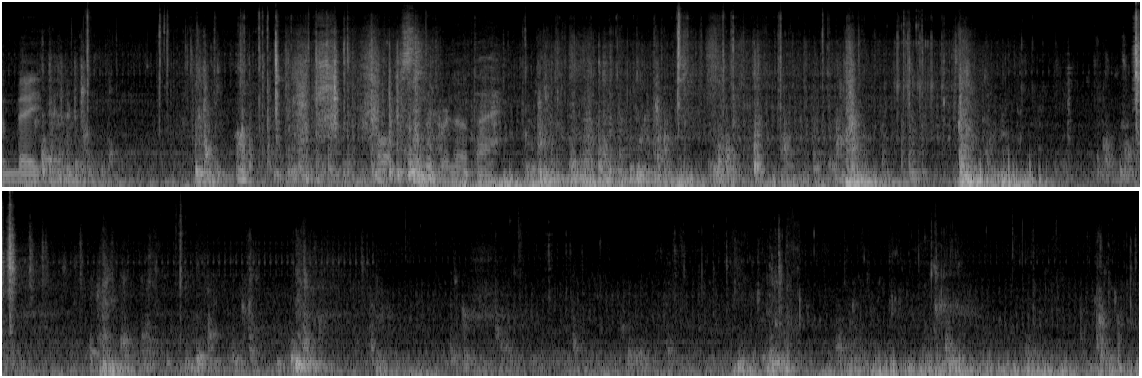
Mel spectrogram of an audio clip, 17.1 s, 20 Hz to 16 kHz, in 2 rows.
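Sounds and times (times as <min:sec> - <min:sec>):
fishing gear knocks and clunks: 0:00.0 - 0:11.4
low hiss of wind and water: 0:00.0 - 0:17.0.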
